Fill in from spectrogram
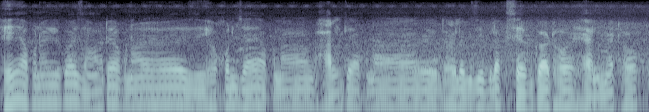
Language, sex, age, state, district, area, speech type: Assamese, male, 30-45, Assam, Sivasagar, rural, spontaneous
